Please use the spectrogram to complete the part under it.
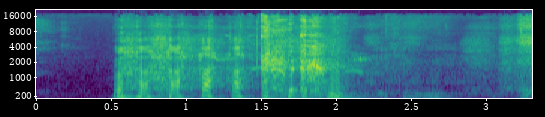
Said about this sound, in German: Oh, man merkt, ich huste wirklich noch. Ne? Es ist so, als würde dir einer mit der Schneeschaufel einmal so in die Lungen stechen.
